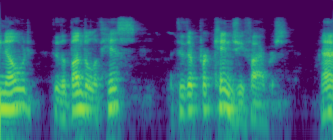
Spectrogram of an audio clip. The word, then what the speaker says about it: His: then it goes down it's called the bundle of hiss not his his that's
